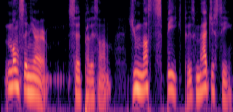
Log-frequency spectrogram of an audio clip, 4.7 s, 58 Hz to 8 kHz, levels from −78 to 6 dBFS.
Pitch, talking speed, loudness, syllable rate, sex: 140 Hz, 115 wpm, -21 LUFS, 3.9 syllables/s, male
